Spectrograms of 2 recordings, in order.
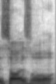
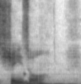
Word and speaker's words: Xizor: Because I was pronouncing it Xizor, and then read the junior novel, and it literally had the pronunciation as Xizor, phonetically spelled.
